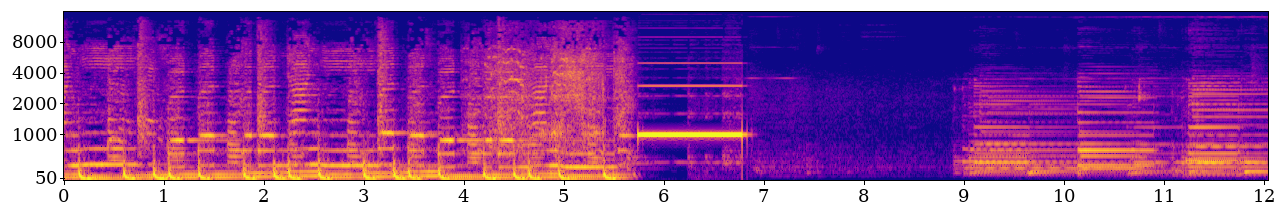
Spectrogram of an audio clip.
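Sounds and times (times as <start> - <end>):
high steady test tone beep: 5.7 - 7.3.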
